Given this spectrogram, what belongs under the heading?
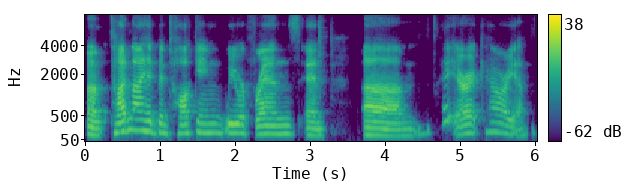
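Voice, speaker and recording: A man's voice: on the high side, measured pace, sharp tone. Congested man in his forties chatting. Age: 40s. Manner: chatty, rambling storyteller. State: congested, sniffly. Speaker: livestream host. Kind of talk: casual solo livestream chat. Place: room at home.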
